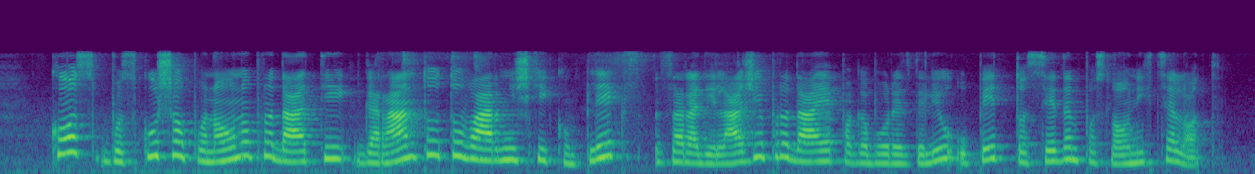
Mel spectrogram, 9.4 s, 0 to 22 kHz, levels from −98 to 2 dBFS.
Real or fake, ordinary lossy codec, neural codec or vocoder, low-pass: real; none; none; 7.2 kHz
